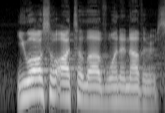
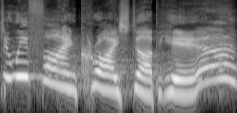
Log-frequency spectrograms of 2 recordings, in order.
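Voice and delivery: put-on heavy British accent, very high pitch, drawn out; 12 semitones higher, 7 dB louder than usual. Retelling what a man said in class, in a thick British accent. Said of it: "in a very thick British accent".

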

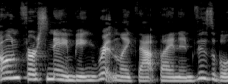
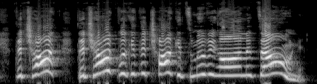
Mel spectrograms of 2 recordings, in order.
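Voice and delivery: very high, very loud, hysterical shrill scream, rushed; 14 semitones higher, 10 dB louder than usual. Someone at the other end of the room jumps up, pointing at the blackboard, screaming excitedly. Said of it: "pointing excitedly at the blackboard and screaming".

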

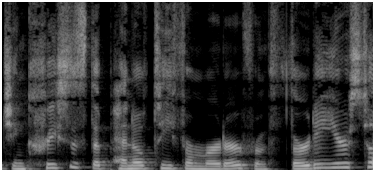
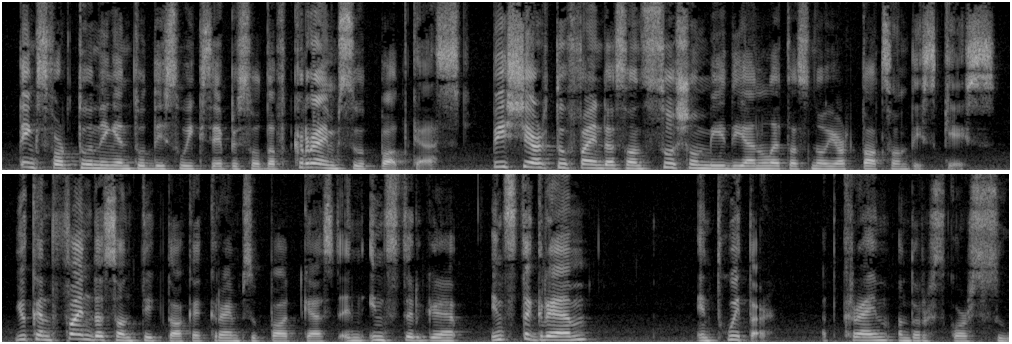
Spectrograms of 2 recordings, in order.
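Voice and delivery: Russian-accented delivery. Podcast host reads the episode sign-off after a co-host suggests it: Russian accent. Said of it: "You should do the sign-off in a Russian accent".

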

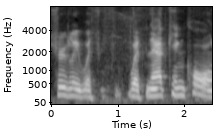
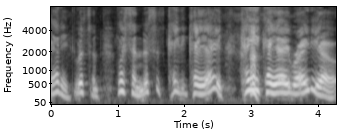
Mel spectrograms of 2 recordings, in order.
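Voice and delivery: put-on excited voice, much higher pitch; 7 semitones higher, 5 dB louder than usual. Recalling a father calling Betty to listen to the radio, imitating his excitement. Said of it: "Saying so excitedly".

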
